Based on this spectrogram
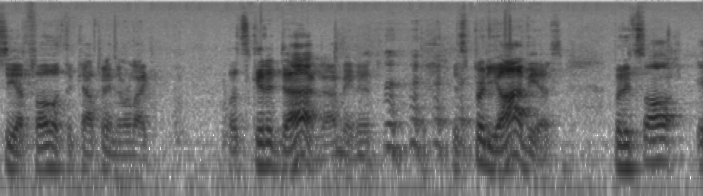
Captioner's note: laughter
